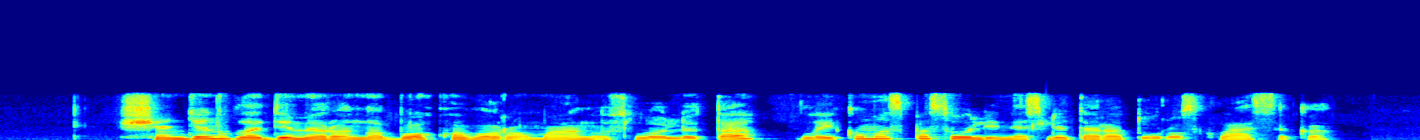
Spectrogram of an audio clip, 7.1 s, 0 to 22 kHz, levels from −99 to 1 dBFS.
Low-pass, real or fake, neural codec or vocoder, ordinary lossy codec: 7.2 kHz; real; none; AAC, 64 kbps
